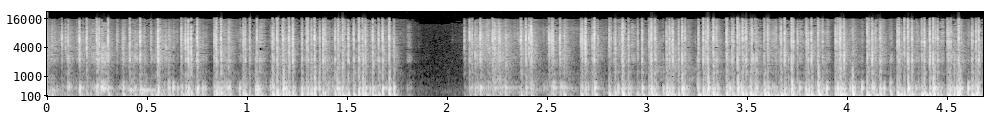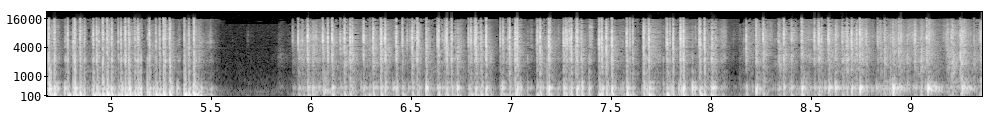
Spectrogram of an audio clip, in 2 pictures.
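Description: Fingertips and nails rapidly tap and scratch the outside and open rim of a small, hollow, empty white plastic cup held close to the mic. The dense, irregular clicks and scrapes have a hollow low body and a bright, scratchy top, with two brief silent breaks.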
